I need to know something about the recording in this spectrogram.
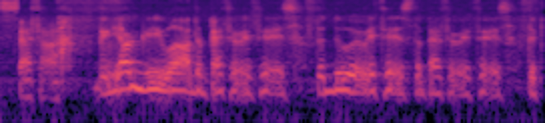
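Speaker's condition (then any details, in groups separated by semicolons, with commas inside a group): Motor neurone disease; lying in bed in New York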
